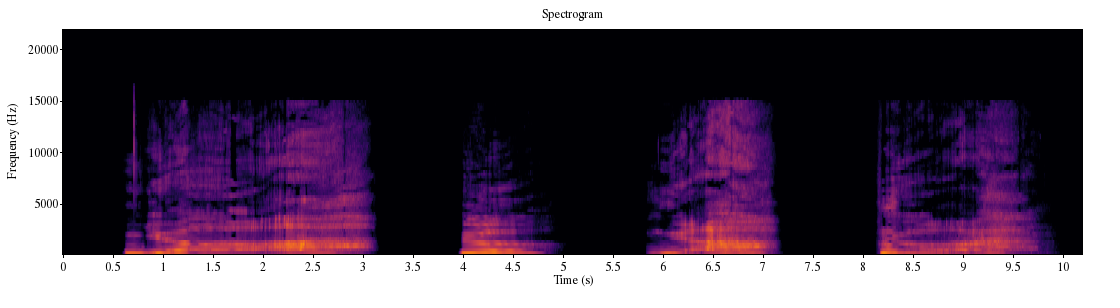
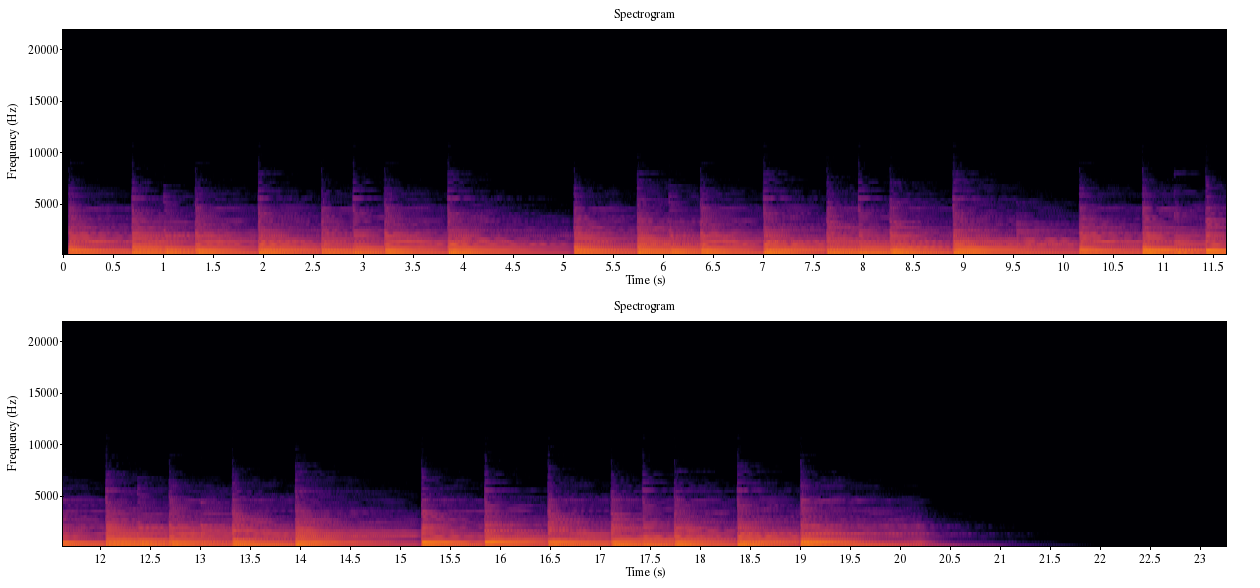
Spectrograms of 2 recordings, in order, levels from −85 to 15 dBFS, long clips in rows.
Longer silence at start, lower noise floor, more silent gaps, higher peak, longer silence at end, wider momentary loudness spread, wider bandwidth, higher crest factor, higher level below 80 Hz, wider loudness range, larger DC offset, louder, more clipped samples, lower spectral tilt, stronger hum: first, 0.6 s vs 0.05 s; second, -47 dBFS vs -88 dBFS; first, 3.16-3.92 s, 5.05-5.81 s, 7.27-8.05 s vs none; about the same, -6 dBFS vs -8 dBFS; second, 0.5 s vs 2.8 s; first, 15 LU vs 7 LU; first, 15.5 kHz vs 7.6 kHz; first, 22 dB vs 16 dB; second, -70 dBFS vs -56 dBFS; about the same, 3 LU vs 3 LU; neither; second, -26 LUFS vs -23 LUFS; neither; second, -5 dB/octave vs -8.5 dB/octave; neither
